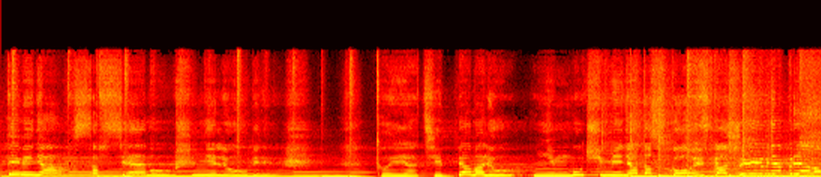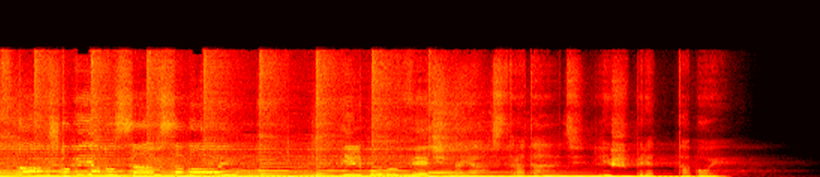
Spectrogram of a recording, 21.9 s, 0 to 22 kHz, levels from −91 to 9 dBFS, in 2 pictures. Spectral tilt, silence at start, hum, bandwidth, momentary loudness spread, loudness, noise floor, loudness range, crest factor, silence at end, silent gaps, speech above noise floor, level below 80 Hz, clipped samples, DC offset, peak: -5 dB/octave; 0 s; none; 16.5 kHz; 7 LU; -19 LUFS; -75 dBFS; 4 LU; 12 dB; 1.25 s; none; 57 dB; -22 dBFS; under 0.1%; under 0.1%; -4 dBFS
